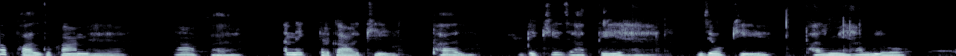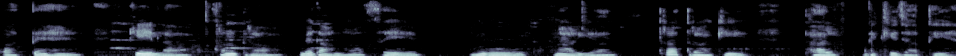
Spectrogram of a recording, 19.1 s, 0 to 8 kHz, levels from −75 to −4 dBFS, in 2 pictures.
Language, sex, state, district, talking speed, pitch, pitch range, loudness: Hindi, female, Bihar, Jamui, 100 wpm, 185 Hz, 175-200 Hz, -23 LUFS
